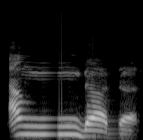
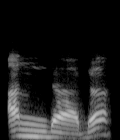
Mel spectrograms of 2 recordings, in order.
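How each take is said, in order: First: The nasal is a clear ng sound. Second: The nasal is a clear n sound. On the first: "bukan juga angdada" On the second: "Bukan dibaca andada"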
